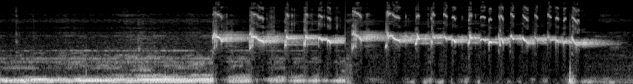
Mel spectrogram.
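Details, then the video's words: Javan cochoa singing lively, melodious chattering song, recorded as a training model for other birds; after a low droning hum, a long run of fast warbled trills begins and descends gradually in pitch, punctuated by clicks. "CUCAK WILIS GACOR CREWET MERDU || masteran terbaik untuk rengganis dan burung lainya"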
